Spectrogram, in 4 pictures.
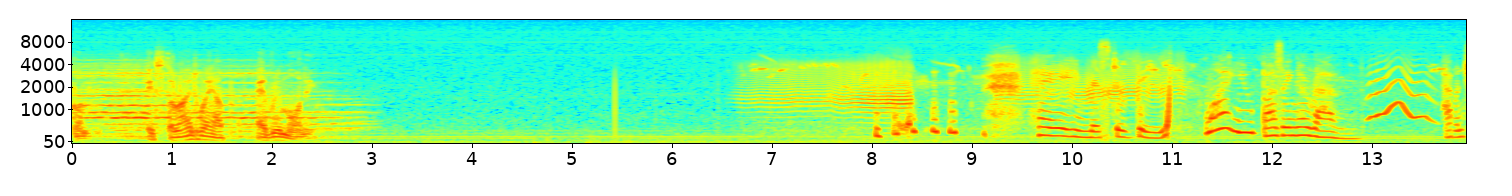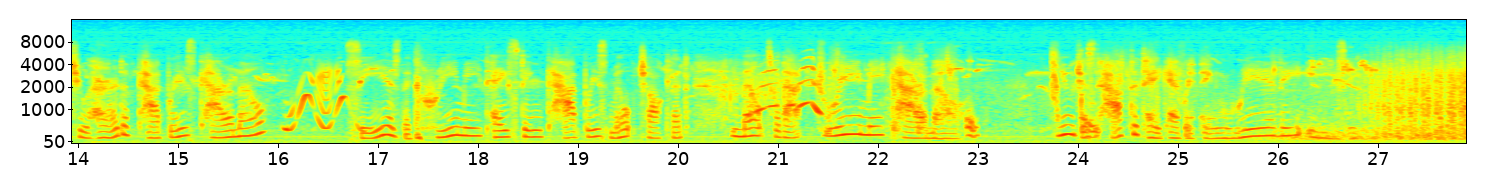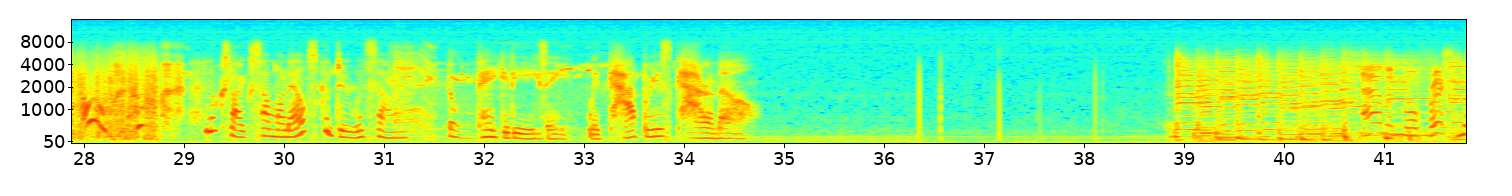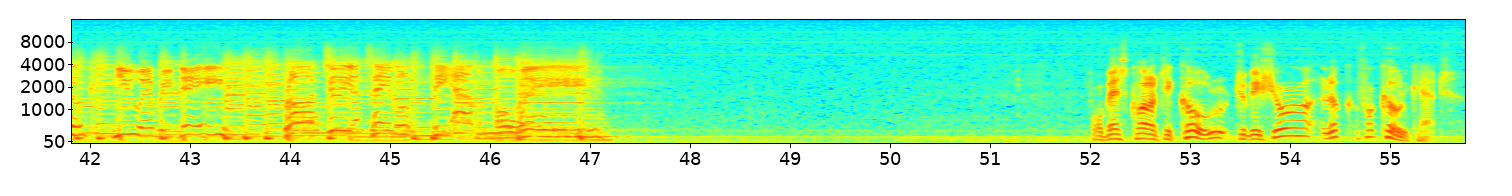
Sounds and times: Television: 0:00.0 - 0:07.1, 0:08.8 - 0:12.9, 0:13.6 - 0:36.4, 0:37.6 - 0:50.9
Speech: 0:00.8 - 0:02.4, 0:09.6 - 0:12.9, 0:13.7 - 0:15.9, 0:16.7 - 0:23.0, 0:23.8 - 0:27.0, 0:29.2 - 0:34.8, 0:52.0 - 0:55.7.

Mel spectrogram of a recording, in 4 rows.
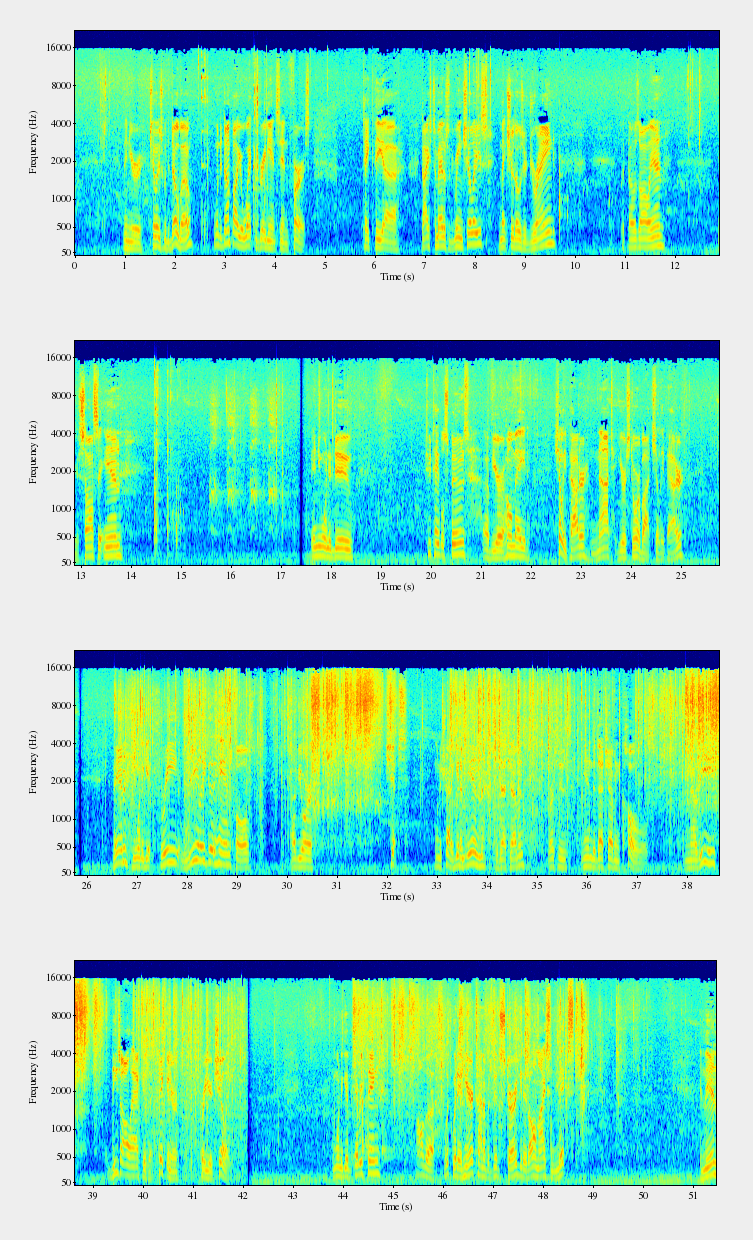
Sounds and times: Outside, rural or natural: 0:00.0 - 0:51.4
Speech: 0:01.0 - 0:04.7, 0:05.8 - 0:09.6, 0:10.9 - 0:11.9, 0:12.8 - 0:13.9, 0:17.6 - 0:18.5, 0:19.9 - 0:25.1, 0:26.5 - 0:29.4, 0:30.0 - 0:30.6, 0:32.0 - 0:32.4, 0:33.0 - 0:37.3, 0:37.9 - 0:38.6, 0:39.3 - 0:41.8, 0:43.8 - 0:48.7, 0:51.1 - 0:51.4.

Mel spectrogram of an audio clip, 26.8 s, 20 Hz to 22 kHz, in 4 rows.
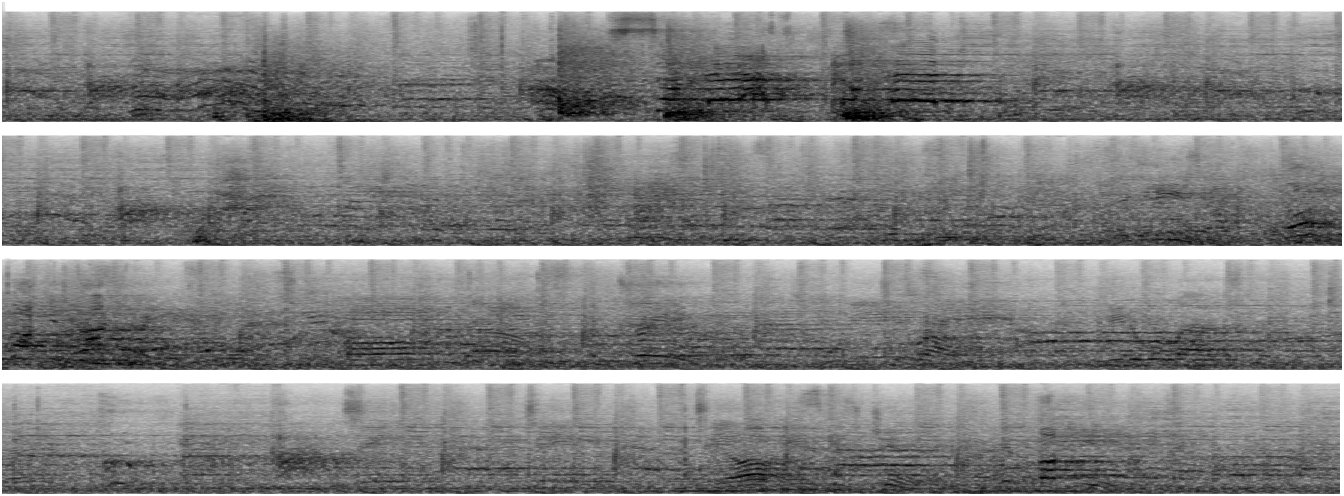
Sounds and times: Music: 0:00.0 - 0:26.7.

